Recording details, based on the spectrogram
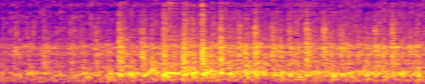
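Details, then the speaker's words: Tata Stryder Zeeta e-bike, two months old: under throttle the hub motor makes a fast steady tak-tak ticking, roughly ten per second, stopping when throttle is released; worsening over two days, owner suspects broken internal gears. "टक टक टक टक की बहुत ज़बरदस्त आवाज़ आ रही है और ये पिछले एक दो दिन से हो रहा है इसमें।"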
